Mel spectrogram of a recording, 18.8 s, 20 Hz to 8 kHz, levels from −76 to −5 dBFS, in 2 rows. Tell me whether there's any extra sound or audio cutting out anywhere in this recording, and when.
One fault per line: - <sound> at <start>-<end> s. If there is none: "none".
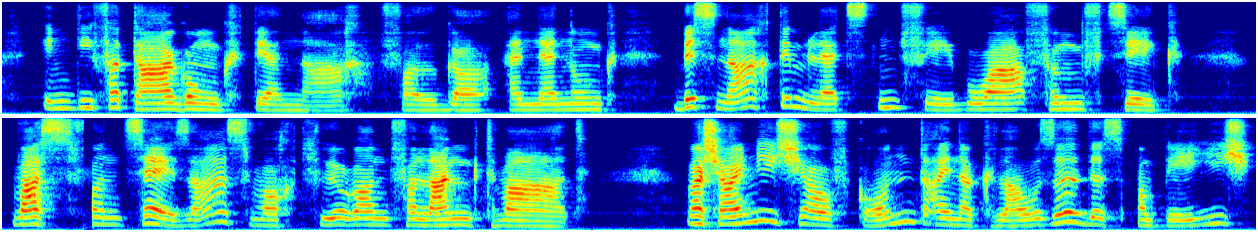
- dropout at 10.0-10.1 s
